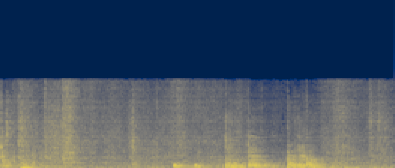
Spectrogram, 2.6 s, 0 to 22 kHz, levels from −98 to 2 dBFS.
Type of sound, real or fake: fake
